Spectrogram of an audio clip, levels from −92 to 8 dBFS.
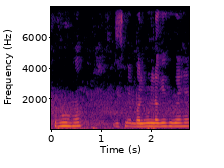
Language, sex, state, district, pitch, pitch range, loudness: Hindi, female, Maharashtra, Aurangabad, 215 Hz, 210-225 Hz, -30 LUFS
